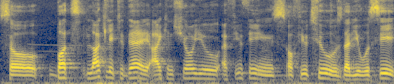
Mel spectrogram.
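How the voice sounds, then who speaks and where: Speaking at a fairly slow pace, a man keeps a medium pitch and fairly even intonation. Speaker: conference speaker, software developer. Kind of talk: conference talk. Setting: stage with audience. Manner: loud.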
